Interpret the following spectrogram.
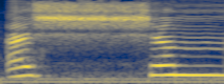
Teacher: ya Asyam ya berhenti dulu di mim ya tawasutkan dulu karena mim termasuk huruf-huruf antara asiddah dan arqah maka ditawasutkan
